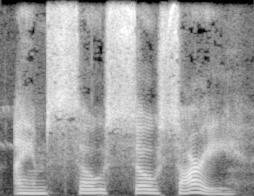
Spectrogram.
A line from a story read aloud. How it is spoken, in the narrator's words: she said slowly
